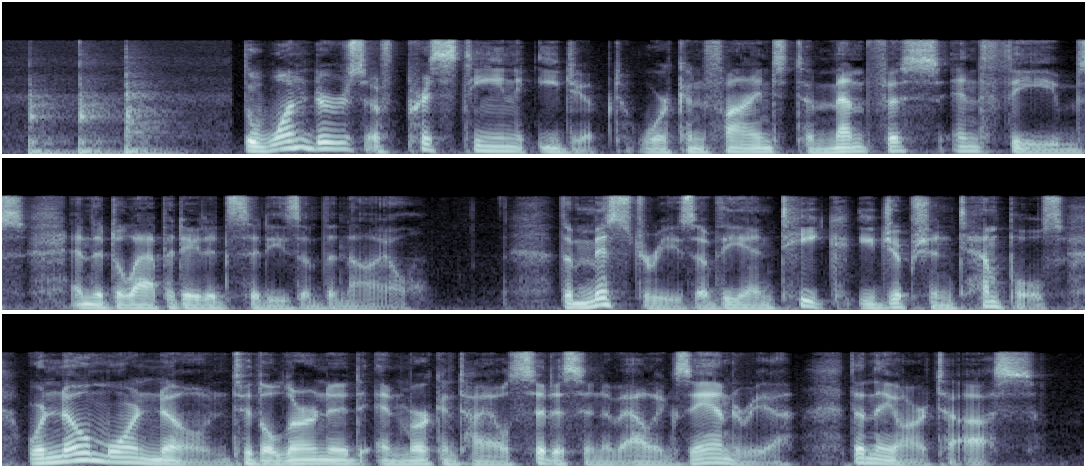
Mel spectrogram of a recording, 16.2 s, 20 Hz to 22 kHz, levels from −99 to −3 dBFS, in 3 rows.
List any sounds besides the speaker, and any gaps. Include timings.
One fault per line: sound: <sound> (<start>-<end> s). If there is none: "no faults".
sound: thud (0.1-1.0 s)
